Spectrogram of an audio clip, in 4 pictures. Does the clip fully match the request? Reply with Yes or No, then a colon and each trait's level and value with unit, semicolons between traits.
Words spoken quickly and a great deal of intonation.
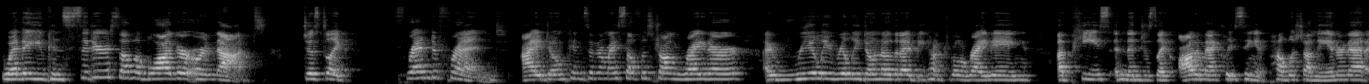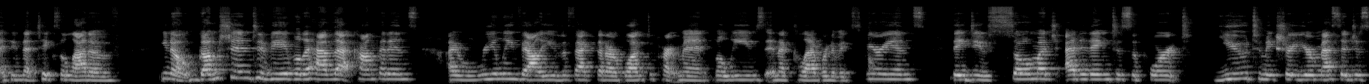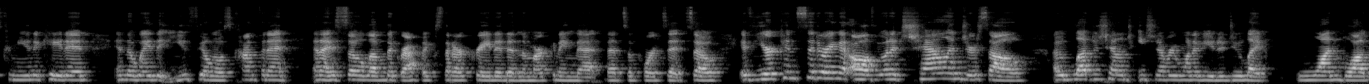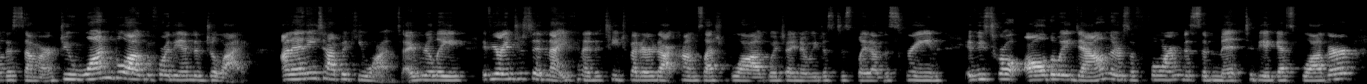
No: fast, 215 wpm; average, 3.6 semitones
